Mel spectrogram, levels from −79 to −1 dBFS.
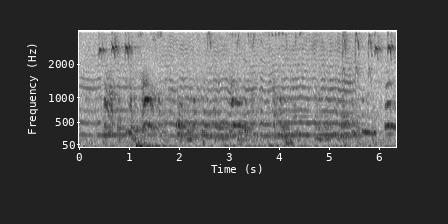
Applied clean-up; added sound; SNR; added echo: none; Insect; 1 dB; reverberation time 0.6 s.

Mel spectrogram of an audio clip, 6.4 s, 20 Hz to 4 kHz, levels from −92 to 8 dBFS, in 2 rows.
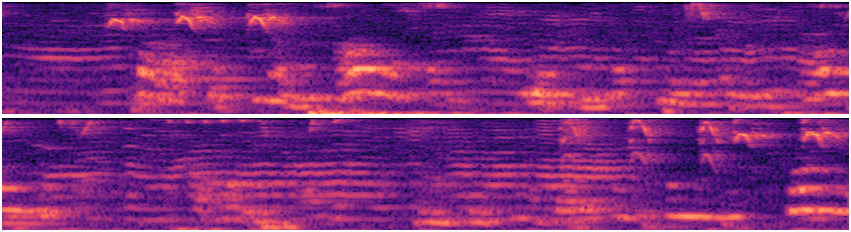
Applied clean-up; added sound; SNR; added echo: classical method WPE with log-MMSE.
